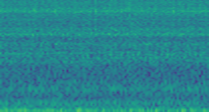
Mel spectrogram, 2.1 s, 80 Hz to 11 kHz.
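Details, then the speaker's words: 1994 Toyota 4Runner 3.0 V6 EFI idling after fixing a vacuum leak at the PCV hose: fairly even low idle hum with only slight pulse, shaking much less than the earlier rough start. "now press this little handy button see the idle is a little bit better there's not shaking as much there you go there you have it this little thing this hose makes a big difference"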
